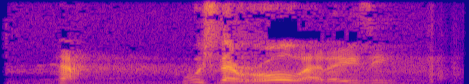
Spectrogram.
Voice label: marine, aussie; h2dialogue

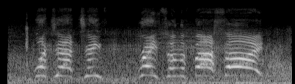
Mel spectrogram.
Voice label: marines, aussie; h2dialogue

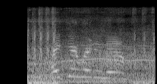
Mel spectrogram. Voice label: marines, aussie; h2dialogue

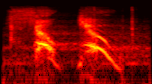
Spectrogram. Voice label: shoot you, grunts dialogue

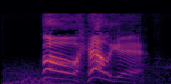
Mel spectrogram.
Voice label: marine, aussie; h2dialogue

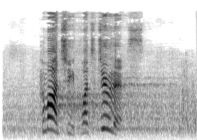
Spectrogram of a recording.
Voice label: come on chief lets, marine tough

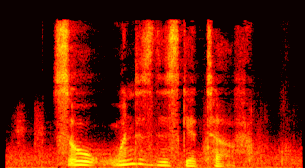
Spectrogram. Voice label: female marine, marine tough

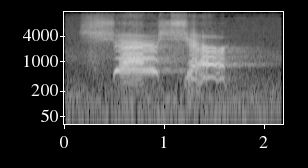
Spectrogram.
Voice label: grunt; h2dialogue; grunt crazy

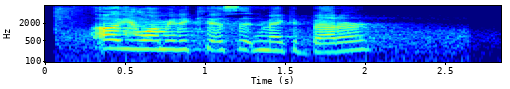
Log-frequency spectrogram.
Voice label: female marine, sassy

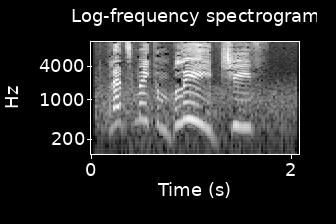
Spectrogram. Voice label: lets make em bleed chief, marine tough

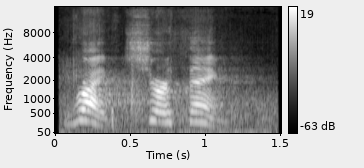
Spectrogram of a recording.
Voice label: marine sassy

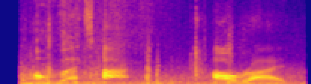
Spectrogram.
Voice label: marines female, marine tough

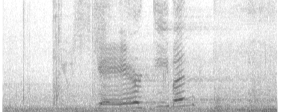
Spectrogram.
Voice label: grunt; h2dialogue; grunt crazy

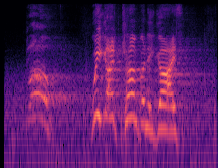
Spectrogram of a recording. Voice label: marine, aussie; h2dialogue

